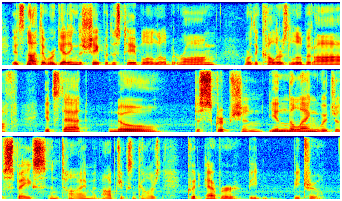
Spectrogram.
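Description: A man's dark, mellow voice, fairly low in pitch, with fairly even intonation at a moderate pace. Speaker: podcast guest. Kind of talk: interview answer. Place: studio. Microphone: studio mic.

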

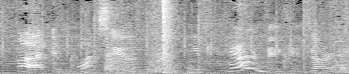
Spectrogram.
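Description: The voice belongs to a woman. Music plays loudly behind her. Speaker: vlogger giving boat tour. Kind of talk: casual vlog chat. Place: boat. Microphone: camera far.

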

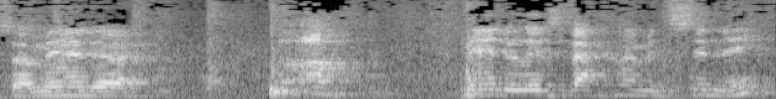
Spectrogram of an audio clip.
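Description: A man talks at a moderate pace. Noticeable background noise runs underneath. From Australia (Sydney). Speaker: vlogger's partner, co-presenter. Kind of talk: casual unboxing chat. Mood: cheerful, enthusiastic. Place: home room. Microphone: camera far.

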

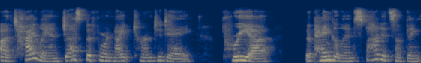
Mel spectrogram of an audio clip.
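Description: This is plain reading aloud with a quiet background.

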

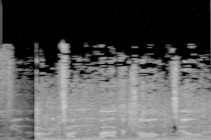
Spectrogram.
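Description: Clear music plays in the background as a man speaks with a dry sound and no echo. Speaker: travel vlogger. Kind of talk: casual vlog chat. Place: street. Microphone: phone near.

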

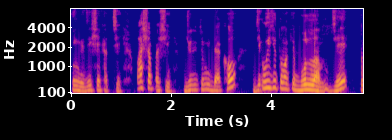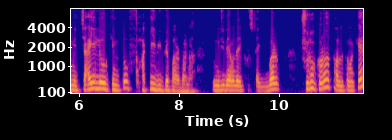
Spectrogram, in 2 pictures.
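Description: A dark, mellow tone colors this man's high voice. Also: lively intonation. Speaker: English teacher promoting own course. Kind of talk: course promo and lecture.

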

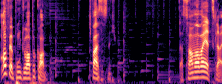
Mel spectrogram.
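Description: Music plays in the background. A man with a fairly high pitch speaks at a very fast pace. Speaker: gaming let's player. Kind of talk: casual gameplay commentary.

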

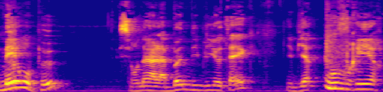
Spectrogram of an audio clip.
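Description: A man speaks at a very slow pace in a fairly high pitch. Room echo is audible. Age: 50s. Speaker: naturopath and podcast host. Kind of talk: advice monologue.

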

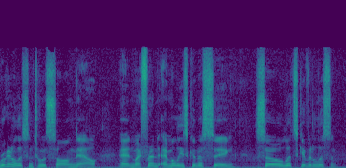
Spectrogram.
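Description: A man talks at a moderate pace in a dry sound with no echo and light background noise. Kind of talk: devotional introduction to camera. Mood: warm, sincere. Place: home room.

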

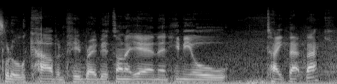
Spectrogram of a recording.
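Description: The man's intonation is monotone and flat. Noticeable background noise is present. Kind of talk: casual vlog chat. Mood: laid-back, joking. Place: street.

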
